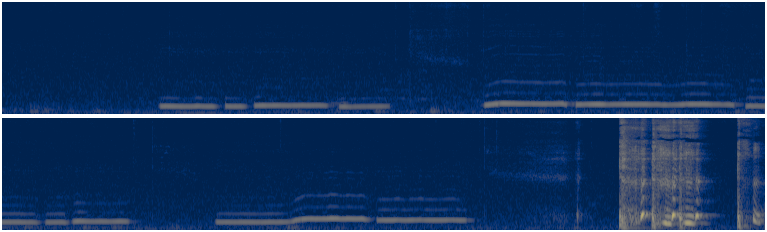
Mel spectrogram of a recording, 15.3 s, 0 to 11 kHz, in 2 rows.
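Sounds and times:
person humming or singing notes: 0:01.6 - 0:04.0, 0:04.8 - 0:09.0, 0:09.8 - 0:12.4
harsh coughs: 0:13.8 - 0:15.2.

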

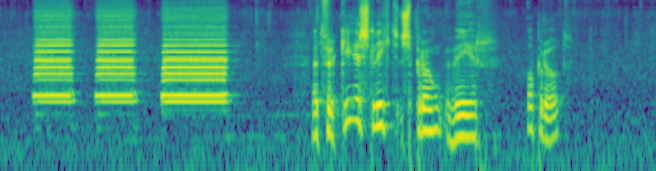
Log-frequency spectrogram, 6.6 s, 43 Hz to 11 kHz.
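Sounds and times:
American Chevrolet car horn honking: 0:00.3 - 0:02.4
speech: 0:03.1 - 0:05.8.

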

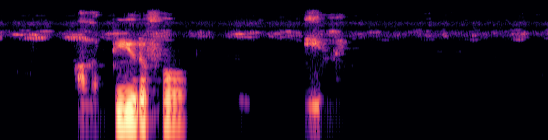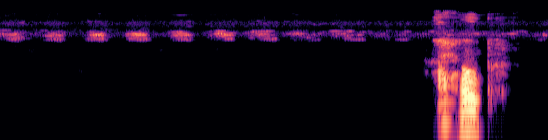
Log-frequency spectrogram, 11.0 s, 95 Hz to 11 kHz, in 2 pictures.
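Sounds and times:
crickets chirping on an evening outdoors: 0:00.0 - 0:10.9
speech: 0:00.8 - 0:02.0, 0:09.9 - 0:10.5.

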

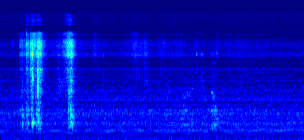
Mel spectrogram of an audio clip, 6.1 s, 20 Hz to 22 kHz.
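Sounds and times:
new deck of cards shuffling: 0:00.4 - 0:01.6.

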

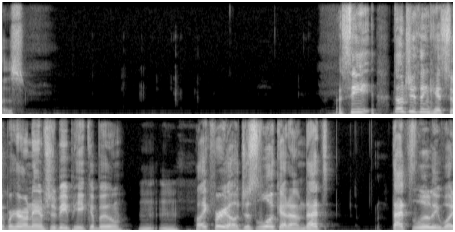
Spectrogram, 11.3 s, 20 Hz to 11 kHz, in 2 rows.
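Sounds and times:
speech: 0:00.0 - 0:00.4, 0:04.2 - 0:09.8, 0:10.5 - 0:11.2
cartoon crunching and chewing as a character swallows a steering wheel: 0:01.5 - 0:02.6.

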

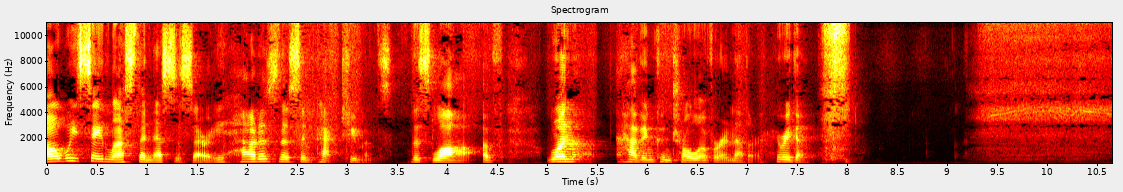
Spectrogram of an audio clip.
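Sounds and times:
speech: 0:00.0 - 0:08.1
slow breath from a 4-7-8 breathing exercise: 0:04.5 - 0:05.0, 0:09.1 - 0:10.6.

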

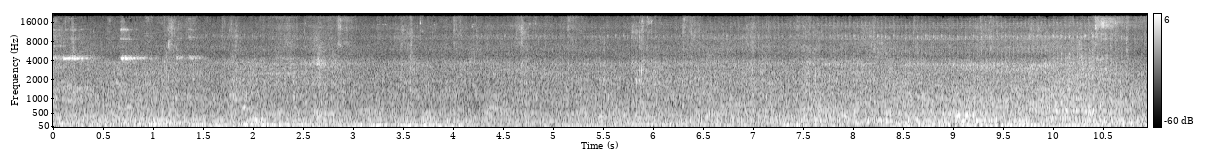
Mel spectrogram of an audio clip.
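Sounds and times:
traffic on a busy road at midday: 0:00.0 - 0:10.9.

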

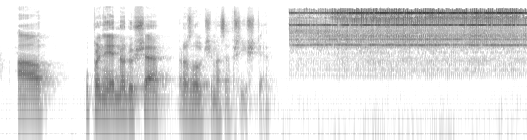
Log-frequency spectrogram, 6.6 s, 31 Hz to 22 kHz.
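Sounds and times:
speech: 0:00.2 - 0:03.5
alarm clock ringing shrill and high-pitched: 0:03.6 - 0:06.5.

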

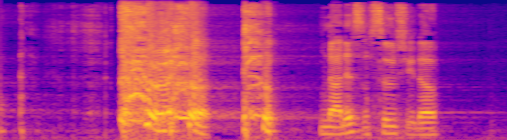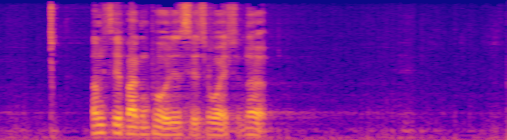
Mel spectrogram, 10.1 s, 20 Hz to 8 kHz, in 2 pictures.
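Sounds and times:
raspy coughing: 0:00.0 - 0:03.0
throat clearing: 0:01.2 - 0:02.9
speech: 0:01.5 - 0:04.5, 0:06.0 - 0:07.9.

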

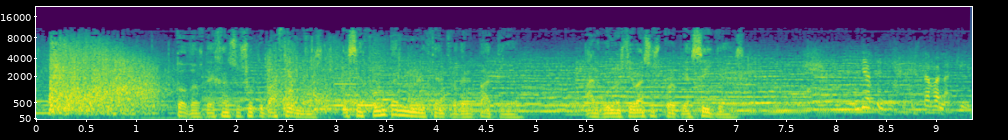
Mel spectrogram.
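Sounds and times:
rifle fired into the air in a farm courtyard: 0:00.1 - 0:01.3
speech: 0:01.4 - 0:07.5, 0:08.2 - 0:09.3.

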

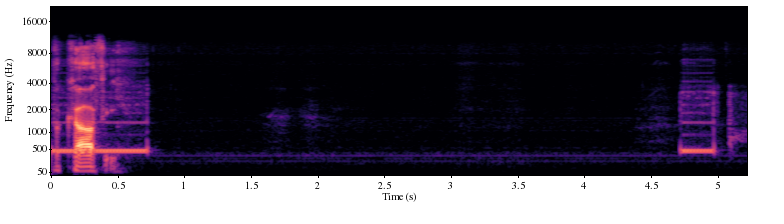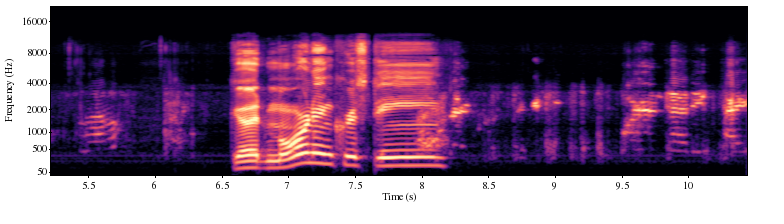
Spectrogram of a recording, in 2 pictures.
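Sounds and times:
telephone ringing tone of an outgoing call: 0:00.0 - 0:00.8, 0:04.7 - 0:05.0
speech: 0:00.1 - 0:00.6, 0:06.6 - 0:08.3.

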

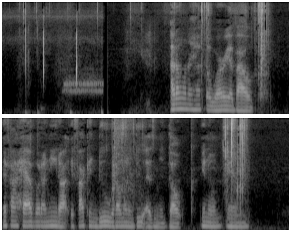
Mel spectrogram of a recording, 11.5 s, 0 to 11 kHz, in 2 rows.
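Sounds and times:
telephone ringing with electronic tones: 0:01.2 - 0:02.1
speech: 0:03.4 - 0:05.2, 0:05.8 - 0:10.8.

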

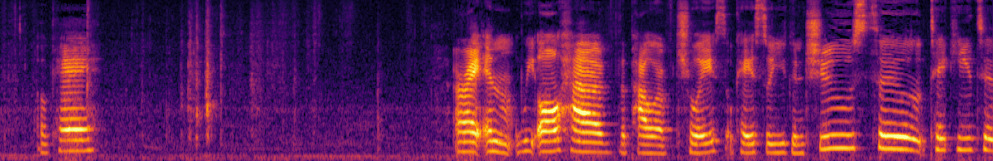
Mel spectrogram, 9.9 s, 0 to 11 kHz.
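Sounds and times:
tarot cards being shuffled: 0:00.0 - 0:04.2
speech: 0:00.4 - 0:01.0, 0:04.6 - 0:09.9.

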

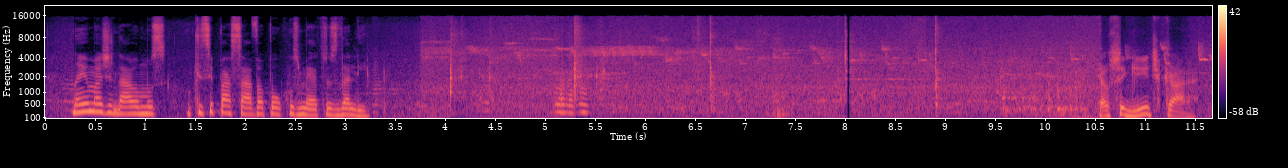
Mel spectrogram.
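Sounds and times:
speech: 0:00.2 - 0:03.5, 0:05.1 - 0:05.7, 0:10.6 - 0:11.6
many honeybees buzzing around apiary hive boxes: 0:02.9 - 0:11.3
bird chirp: 0:03.8 - 0:11.6.

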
